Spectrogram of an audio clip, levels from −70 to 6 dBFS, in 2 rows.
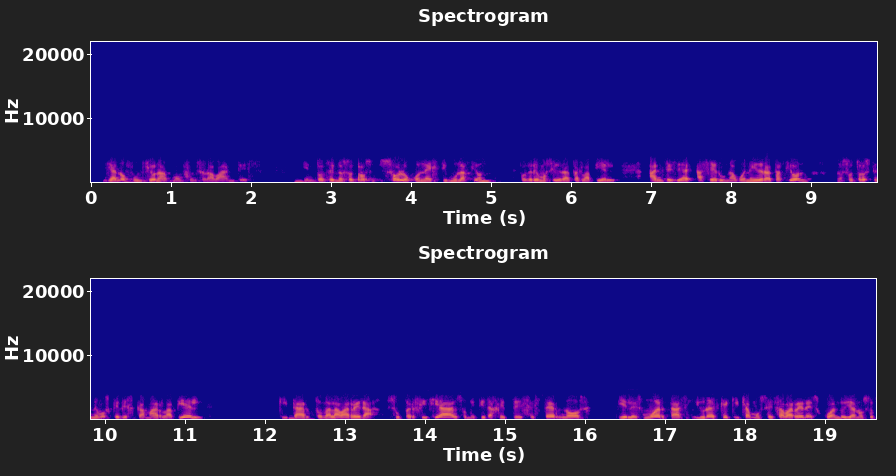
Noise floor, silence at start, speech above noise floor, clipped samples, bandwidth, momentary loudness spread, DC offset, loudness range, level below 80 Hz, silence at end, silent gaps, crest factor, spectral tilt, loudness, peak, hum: -77 dBFS; 0.15 s; 50 dB; under 0.1%; 4.7 kHz; 12 LU; under 0.1%; 4 LU; -82 dBFS; 0 s; none; 18 dB; -7 dB/octave; -27 LUFS; -10 dBFS; none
